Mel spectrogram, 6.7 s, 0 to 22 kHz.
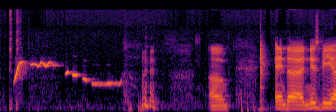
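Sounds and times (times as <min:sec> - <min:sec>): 
person whistling a tune: 0:00.2 - 0:02.6
speech: 0:02.8 - 0:03.2, 0:04.2 - 0:04.7, 0:05.5 - 0:06.7.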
